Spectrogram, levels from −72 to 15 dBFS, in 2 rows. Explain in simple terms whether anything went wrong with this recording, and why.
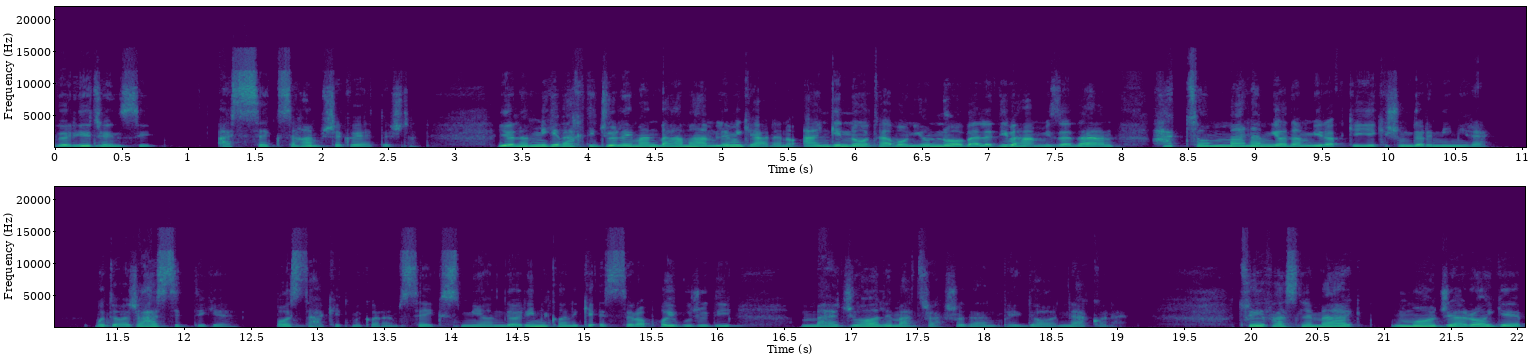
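Nothing went wrong here.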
